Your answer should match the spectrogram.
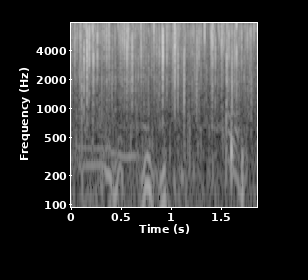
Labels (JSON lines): {"label": "biophony, cascading saw", "recorder": "SoundTrap 600 or HydroMoth"}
